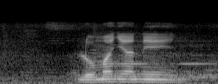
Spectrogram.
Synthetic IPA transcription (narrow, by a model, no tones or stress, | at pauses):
lʊmaɲaneːŋ̩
